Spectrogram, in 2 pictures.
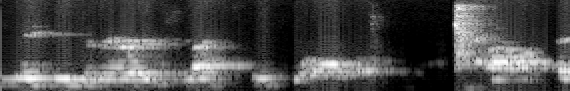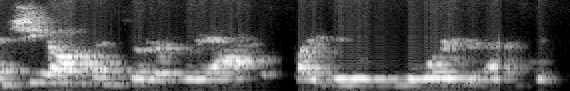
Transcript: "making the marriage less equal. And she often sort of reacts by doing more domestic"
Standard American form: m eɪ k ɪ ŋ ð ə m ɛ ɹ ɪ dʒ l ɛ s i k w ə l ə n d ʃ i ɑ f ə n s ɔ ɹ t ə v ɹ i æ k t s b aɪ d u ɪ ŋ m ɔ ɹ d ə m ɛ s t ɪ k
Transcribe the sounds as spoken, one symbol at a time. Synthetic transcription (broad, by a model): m eɪ k ɪ ŋ ð ə m ɛ ɹ ɪ dʒ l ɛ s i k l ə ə n ʃ i ɑ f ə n s ɔ ɹ t ə v ɹ i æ k t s b aɪ d u ɪ ŋ m ɔ ɹ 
